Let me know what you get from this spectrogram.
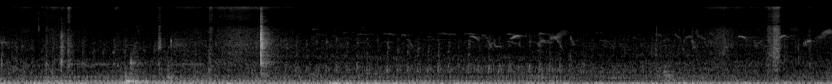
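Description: Small birds chirping in short high calls from about three seconds in, over a steady low rumble, with a few sharp clicks.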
